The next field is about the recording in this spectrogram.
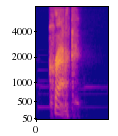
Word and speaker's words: craic: We're going to use my personal favorite, crack. – Crack? – Yeah, it's spelled C-R-A-I-C.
